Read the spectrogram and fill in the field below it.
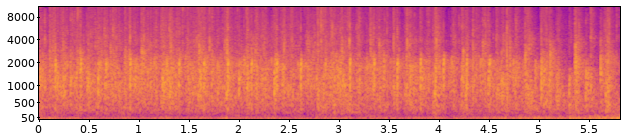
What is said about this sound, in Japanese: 皆様と共に盛大な拍手を送っていただきます。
